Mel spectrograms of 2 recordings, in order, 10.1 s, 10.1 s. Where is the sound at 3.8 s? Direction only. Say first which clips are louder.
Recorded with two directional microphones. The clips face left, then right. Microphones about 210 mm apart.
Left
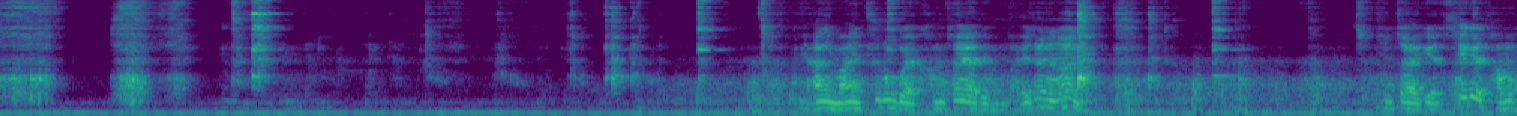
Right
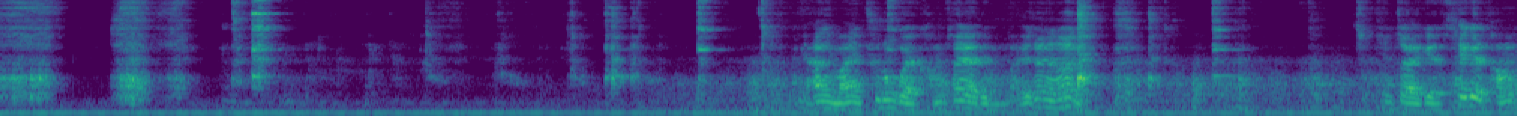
Even; centre (ahead or behind).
